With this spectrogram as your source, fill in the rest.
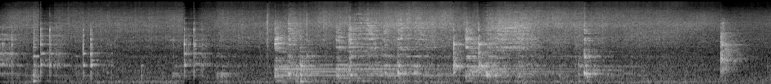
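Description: Garlic and onion sautéing in a pan, loud close sizzling with scraping stirs and clinks of a utensil in irregular bursts, no voices.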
